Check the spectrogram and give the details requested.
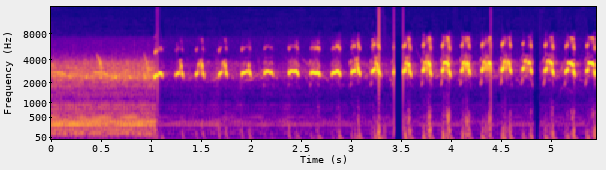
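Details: Ospreys at a nest on the Skidaway Audubon nest cam, 8 April 2018 near 11:18, as an intruder repeatedly tries to steal the pair's fish: after a second of rustling noise, rapid high whistled chirps repeat about two per second.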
